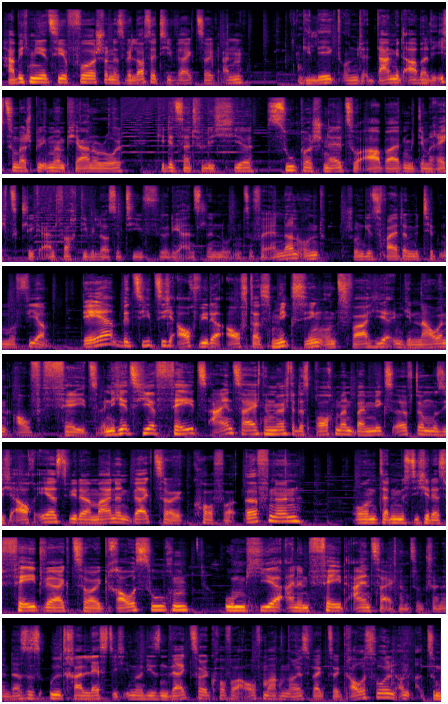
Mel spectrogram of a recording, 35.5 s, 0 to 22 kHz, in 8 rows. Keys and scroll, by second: 13.9 p, 25.0 w.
